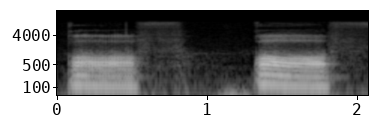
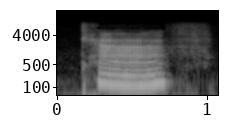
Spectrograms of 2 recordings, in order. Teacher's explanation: when you say Qaf, the back of your tongue effectively touch the very back of the soft palate and blocks the air before you release the sound.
